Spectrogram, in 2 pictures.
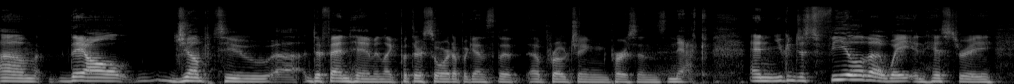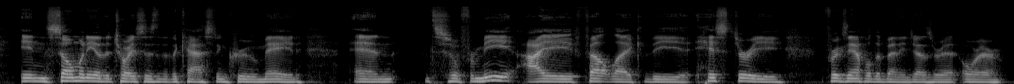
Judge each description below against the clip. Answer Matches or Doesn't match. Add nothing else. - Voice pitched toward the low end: Matches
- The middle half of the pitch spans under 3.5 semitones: Doesn't match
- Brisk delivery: Doesn't match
